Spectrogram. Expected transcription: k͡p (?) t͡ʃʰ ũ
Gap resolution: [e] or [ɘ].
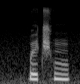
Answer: ɘ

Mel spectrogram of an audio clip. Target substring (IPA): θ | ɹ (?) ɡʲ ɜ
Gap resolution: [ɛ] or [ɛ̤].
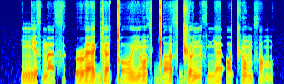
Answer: ɛ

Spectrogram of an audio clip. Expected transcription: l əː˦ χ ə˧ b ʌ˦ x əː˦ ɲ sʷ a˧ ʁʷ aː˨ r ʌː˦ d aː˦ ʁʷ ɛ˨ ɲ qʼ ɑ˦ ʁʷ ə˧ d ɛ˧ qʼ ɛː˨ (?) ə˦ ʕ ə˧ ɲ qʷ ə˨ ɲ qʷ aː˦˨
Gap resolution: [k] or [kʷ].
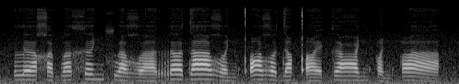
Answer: k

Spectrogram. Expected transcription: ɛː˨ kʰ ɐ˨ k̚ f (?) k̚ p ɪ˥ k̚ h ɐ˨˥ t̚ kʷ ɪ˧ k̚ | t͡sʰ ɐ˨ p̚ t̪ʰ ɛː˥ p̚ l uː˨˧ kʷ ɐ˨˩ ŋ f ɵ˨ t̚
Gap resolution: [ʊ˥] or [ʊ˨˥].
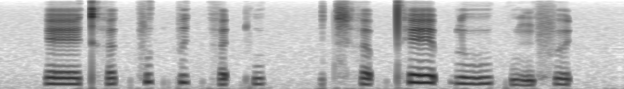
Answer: ʊ˥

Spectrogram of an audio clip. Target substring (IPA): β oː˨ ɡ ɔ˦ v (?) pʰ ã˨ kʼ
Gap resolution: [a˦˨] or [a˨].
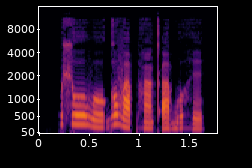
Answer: a˨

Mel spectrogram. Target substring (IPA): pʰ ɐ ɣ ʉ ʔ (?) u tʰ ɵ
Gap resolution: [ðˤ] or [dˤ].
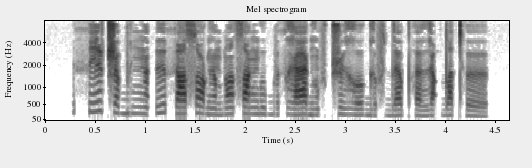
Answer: dˤ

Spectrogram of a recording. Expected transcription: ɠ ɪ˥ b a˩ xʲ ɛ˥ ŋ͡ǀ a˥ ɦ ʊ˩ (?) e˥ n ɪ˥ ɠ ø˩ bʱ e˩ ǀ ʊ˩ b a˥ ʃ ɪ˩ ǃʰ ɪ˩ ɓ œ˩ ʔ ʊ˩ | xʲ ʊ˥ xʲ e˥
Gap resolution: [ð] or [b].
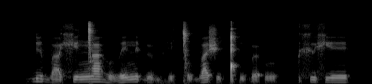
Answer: ð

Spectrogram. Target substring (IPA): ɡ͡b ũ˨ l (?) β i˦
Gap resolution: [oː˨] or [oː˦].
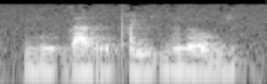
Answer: oː˨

